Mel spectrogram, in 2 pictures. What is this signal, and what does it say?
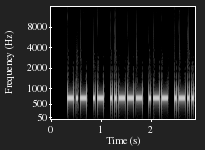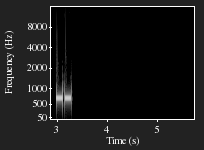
Morse code, heard as a keyed tone, about 28 wpm, 700 Hz. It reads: KA2WLM
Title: USA Call Signs - 6 Characters - Repeated 3x - 28wpm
